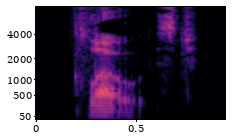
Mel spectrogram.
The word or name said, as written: closed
